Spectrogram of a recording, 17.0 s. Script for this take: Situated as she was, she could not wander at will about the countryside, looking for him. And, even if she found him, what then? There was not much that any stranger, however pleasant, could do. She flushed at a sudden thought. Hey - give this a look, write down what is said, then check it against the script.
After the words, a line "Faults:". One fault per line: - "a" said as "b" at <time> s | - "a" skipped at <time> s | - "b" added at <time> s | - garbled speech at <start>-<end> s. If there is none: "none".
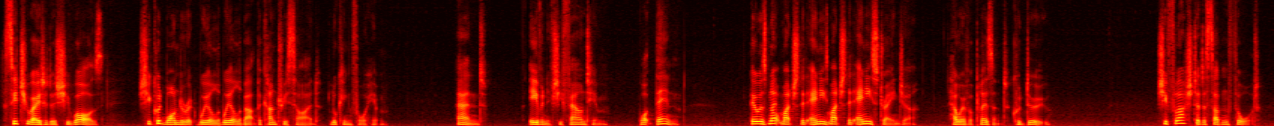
Situated as she was, she could wander at will will about the countryside, looking for him. And, even if she found him, what then? There was not much that any much that any stranger, however pleasant, could do. She flushed at a sudden thought.
Faults:
- "not" skipped at 2.2 s
- "will" added at 2.9 s
- "much that any" added at 11.0 s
